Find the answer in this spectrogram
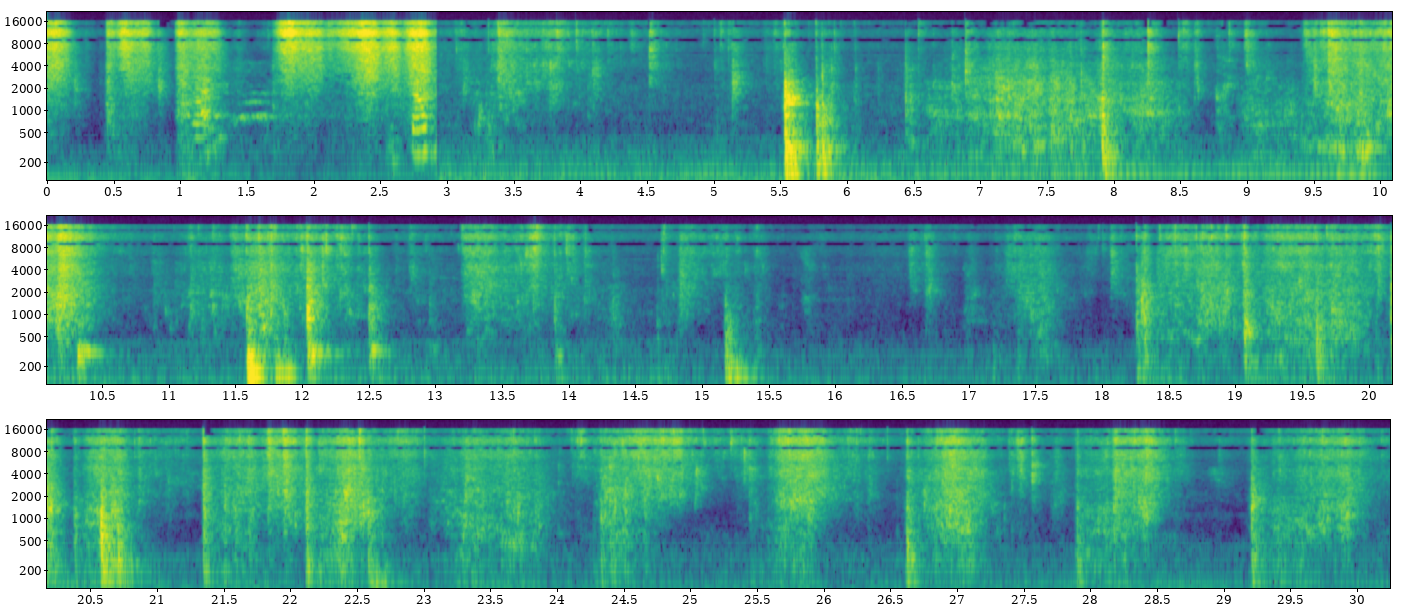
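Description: Stiff broom scrubbing a wet, soapy floor in repeated swishing strokes, with water sloshing under the bristles. Two sharp knocks stand out, about five and twelve seconds in.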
